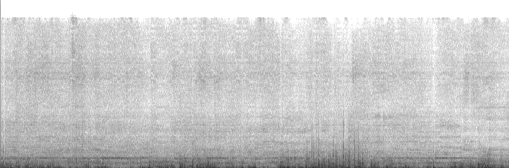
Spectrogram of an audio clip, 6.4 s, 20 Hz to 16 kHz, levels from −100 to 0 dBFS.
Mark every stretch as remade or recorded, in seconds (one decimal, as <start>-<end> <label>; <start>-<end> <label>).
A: 0.0-6.4 remade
